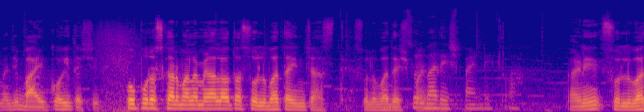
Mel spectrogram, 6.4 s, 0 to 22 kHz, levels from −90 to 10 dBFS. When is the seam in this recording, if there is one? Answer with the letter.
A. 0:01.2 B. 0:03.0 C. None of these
A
